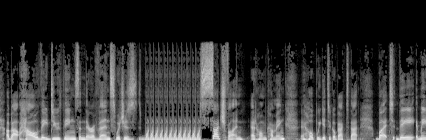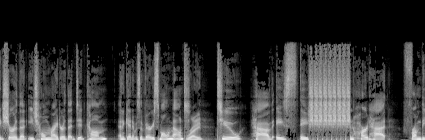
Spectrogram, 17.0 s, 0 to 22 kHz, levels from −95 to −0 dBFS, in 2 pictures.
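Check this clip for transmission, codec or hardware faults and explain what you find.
There are two system hang loops in this speech. At 2.97 s, right after "events which is one", a 93 ms chunk repeats 11 times until 3.99 s, when it picks up at "such fun at homecoming". At 14.77 s, after "to have a a", the same thing happens, running 8 times to 15.51 s. Each time, the driver stalled while the hardware kept replaying its ring buffer, which fits a 4096-sample buffer. You hear a machine-gun stutter at about 10.8 Hz, and roughly a second, then about 0.7 s, of audio is lost.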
